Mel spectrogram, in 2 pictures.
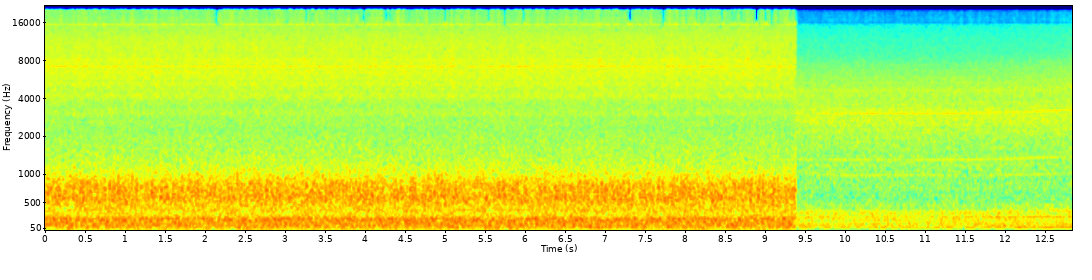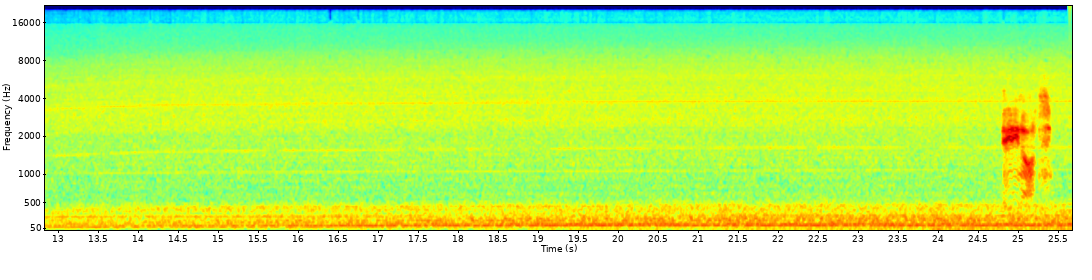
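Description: Jet aircraft in Flight Simulator X rolling down the runway for takeoff, a steady loud engine roar that drops and shifts to a smoother rising whine partway through, with talk heard over it.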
